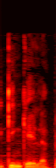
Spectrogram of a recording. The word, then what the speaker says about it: Quinquela: No, no, por eso se escribe por ahí Chinchella, pero se dice Quinquela.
